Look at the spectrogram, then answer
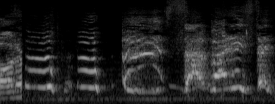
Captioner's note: crying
